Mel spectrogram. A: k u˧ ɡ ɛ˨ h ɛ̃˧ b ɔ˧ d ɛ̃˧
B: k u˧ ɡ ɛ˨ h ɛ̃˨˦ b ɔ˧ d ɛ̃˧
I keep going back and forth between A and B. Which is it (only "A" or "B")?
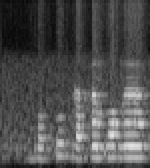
A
